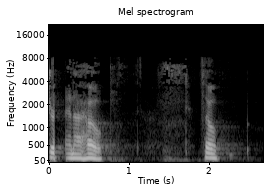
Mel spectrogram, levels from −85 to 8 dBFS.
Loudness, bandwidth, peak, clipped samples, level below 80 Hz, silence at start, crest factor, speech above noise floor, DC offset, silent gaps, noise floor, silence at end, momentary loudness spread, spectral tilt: -24 LUFS; 8.4 kHz; -6 dBFS; under 0.1%; -56 dBFS; 0 s; 20 dB; 36 dB; under 0.1%; none; -59 dBFS; 0.55 s; 24 LU; -7.5 dB/octave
